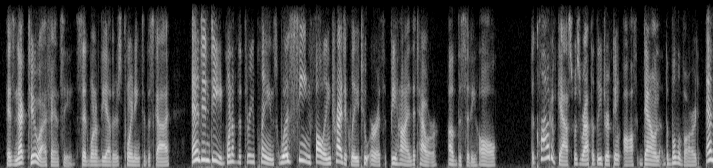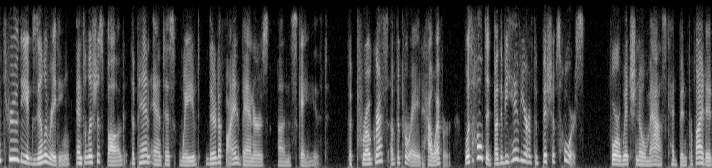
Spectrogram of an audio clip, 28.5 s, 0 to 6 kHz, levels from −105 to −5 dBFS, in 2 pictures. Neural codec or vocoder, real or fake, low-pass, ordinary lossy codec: none; real; 5.4 kHz; Opus, 24 kbps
